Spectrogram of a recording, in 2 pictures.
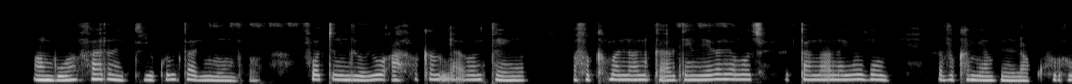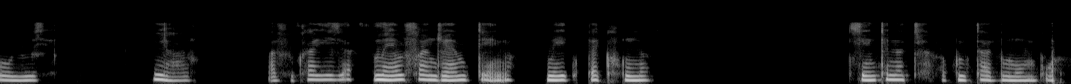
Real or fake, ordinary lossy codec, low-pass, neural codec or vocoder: fake; AAC, 48 kbps; 7.2 kHz; codec, 16 kHz, 2 kbps, FunCodec, trained on LibriTTS, 25 frames a second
